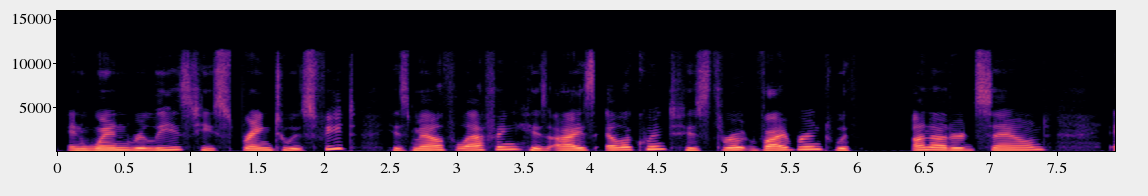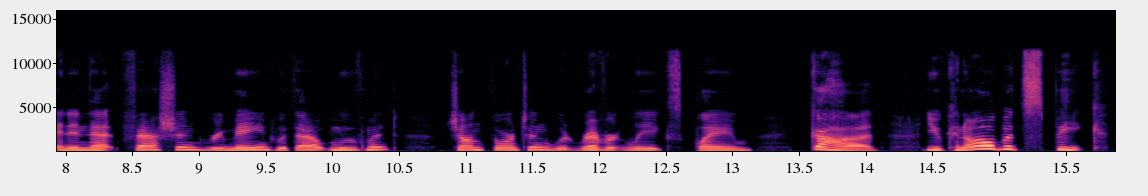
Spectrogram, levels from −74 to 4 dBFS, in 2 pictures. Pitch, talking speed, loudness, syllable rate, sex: 225 Hz, 145 wpm, -20 LUFS, 4.2 syllables/s, female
